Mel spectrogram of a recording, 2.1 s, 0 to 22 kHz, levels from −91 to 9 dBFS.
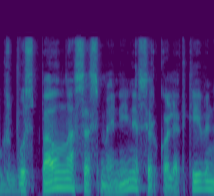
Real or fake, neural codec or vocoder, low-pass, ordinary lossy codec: fake; codec, 44.1 kHz, 7.8 kbps, DAC; 10.8 kHz; MP3, 64 kbps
